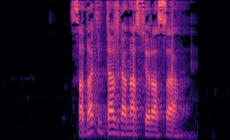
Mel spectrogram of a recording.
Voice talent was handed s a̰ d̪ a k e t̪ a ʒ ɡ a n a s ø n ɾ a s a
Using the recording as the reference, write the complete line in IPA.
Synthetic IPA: s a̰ d̪ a k i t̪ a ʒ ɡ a n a s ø ɾ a s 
